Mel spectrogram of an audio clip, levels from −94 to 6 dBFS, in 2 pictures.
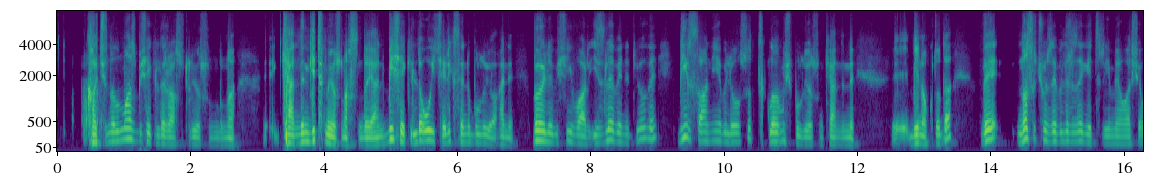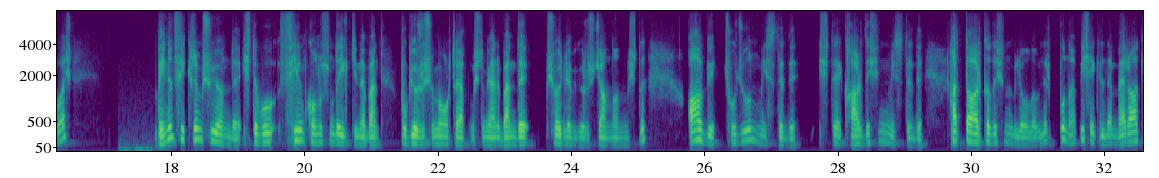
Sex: male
